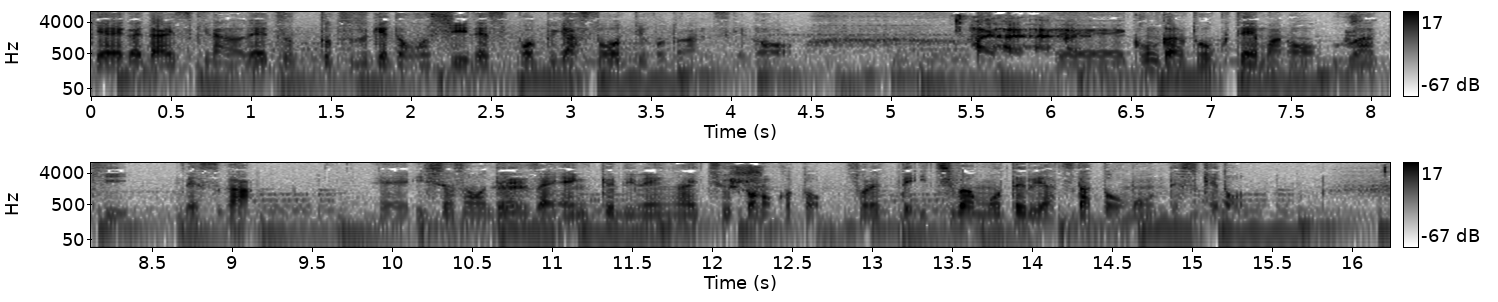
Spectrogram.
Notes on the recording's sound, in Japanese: 電波状況が悪すぎる電話収録。あたま3分間ほど聞き取りづらいですが、のちにクリアになります。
